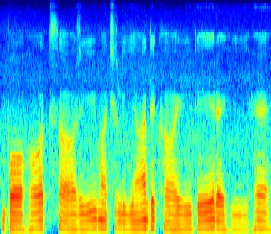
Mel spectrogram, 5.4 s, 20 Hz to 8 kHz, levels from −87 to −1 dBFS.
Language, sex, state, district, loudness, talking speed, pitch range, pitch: Hindi, male, Madhya Pradesh, Umaria, -19 LUFS, 75 wpm, 95-105 Hz, 100 Hz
